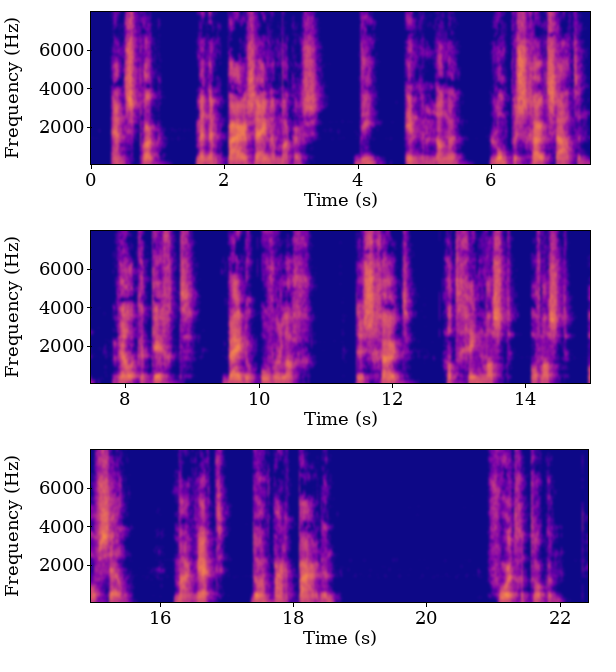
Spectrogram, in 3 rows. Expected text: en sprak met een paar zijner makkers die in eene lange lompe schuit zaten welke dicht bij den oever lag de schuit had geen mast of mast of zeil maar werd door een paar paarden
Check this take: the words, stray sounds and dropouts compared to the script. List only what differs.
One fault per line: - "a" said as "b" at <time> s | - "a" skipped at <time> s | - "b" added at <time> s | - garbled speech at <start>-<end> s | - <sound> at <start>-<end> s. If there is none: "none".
none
